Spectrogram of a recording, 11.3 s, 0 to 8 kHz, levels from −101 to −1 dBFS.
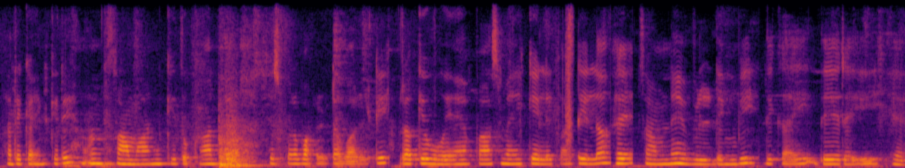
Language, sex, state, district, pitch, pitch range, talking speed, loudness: Hindi, female, Bihar, Purnia, 220 Hz, 210-230 Hz, 130 wpm, -30 LUFS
